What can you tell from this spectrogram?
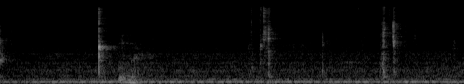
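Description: Eating a sauced chicken wing dipped in ranch: a handful of sharp, wet mouth smacks and clicks while chewing, over a steady low hum.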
